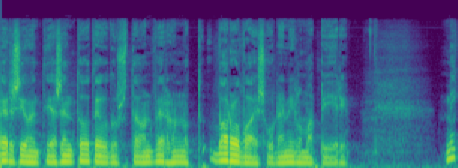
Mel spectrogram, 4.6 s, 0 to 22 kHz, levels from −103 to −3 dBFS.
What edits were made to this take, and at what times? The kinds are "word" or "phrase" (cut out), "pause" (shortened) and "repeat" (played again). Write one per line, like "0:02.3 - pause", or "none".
none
